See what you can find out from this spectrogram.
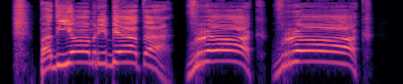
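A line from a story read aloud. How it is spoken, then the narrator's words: Shouting. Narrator (Russian): крикнул Плистоанакс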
